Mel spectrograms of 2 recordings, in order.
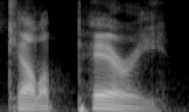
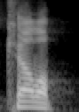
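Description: First: The ending sounds like the name 'Perry'. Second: The ending rhymes with 'calamari'. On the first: The speaker calls it right. "I think it's Perry" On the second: The speaker calls it wrong. "I don't think it's Calipari. Pari, because that rhymes with the fried squid calamari"

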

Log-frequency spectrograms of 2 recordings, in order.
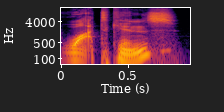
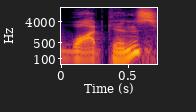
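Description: First: The t sound is crisp and sharp. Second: The t sound is softened and quick. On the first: "instead of Watkins" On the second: "true for Watkins"

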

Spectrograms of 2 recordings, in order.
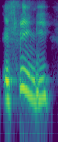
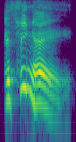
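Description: First: The name ends with a 'gee' sound. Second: The name ends with a 'hey' sound. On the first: The speaker calls it wrong. "Esfingi sounds like he's Norwegian" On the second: The speaker calls it right. "Hey makes more sense"

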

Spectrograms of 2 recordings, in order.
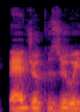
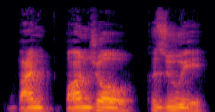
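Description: First: The name is said with an English accent. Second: The name is said with a French accent. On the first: "they play it in English" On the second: "and then it says the French one"

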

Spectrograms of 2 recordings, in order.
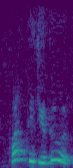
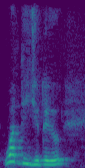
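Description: First: It sounds happy and friendly. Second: It sounds stern and accusing.

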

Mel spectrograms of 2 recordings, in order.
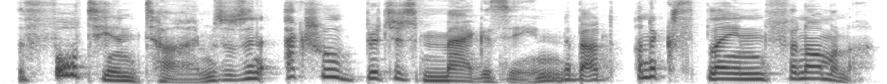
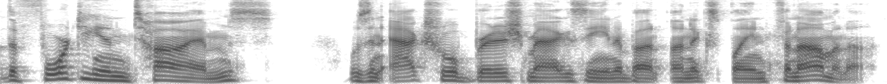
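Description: First: It is read in a put-on British accent. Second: It is read in the speaker's usual accent.

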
